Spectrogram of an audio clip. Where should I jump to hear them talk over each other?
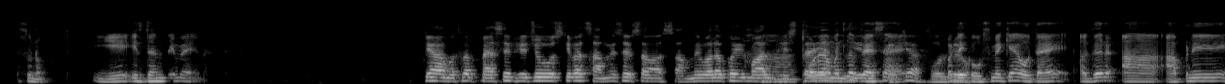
7.4 s

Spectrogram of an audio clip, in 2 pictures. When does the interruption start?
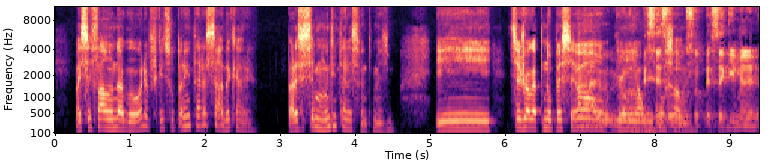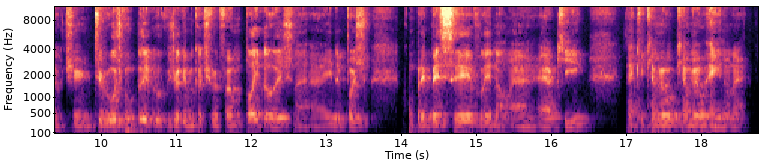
7.0 s

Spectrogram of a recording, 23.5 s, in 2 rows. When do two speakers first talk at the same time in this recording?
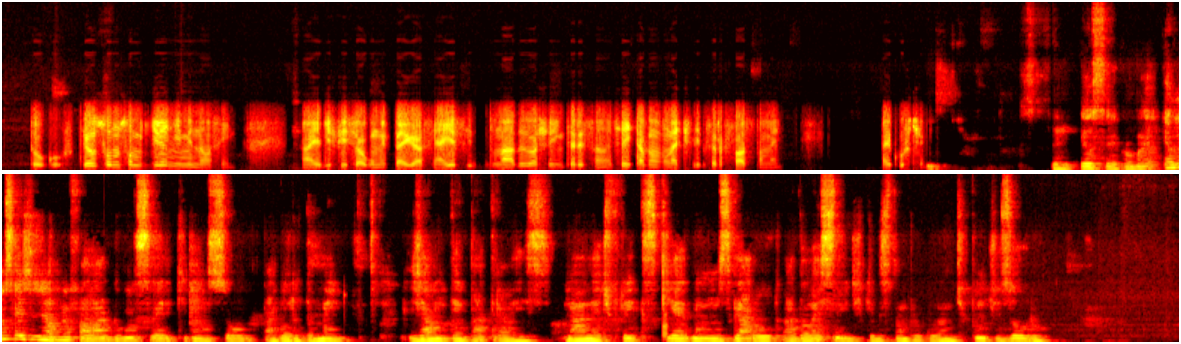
none

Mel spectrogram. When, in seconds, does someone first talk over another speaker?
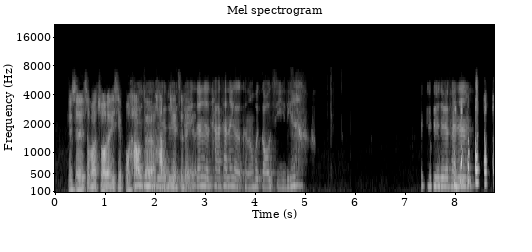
1.6 s

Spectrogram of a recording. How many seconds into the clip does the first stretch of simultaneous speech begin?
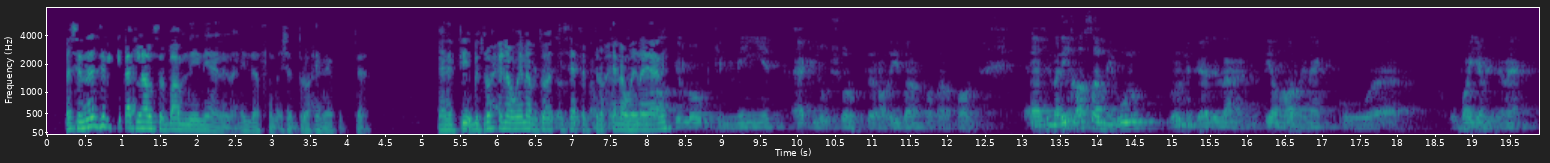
6.4 s

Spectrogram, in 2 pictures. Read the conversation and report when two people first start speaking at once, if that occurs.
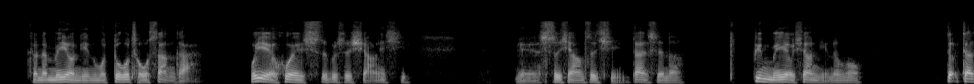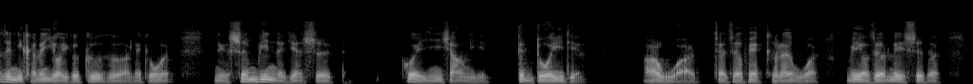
none

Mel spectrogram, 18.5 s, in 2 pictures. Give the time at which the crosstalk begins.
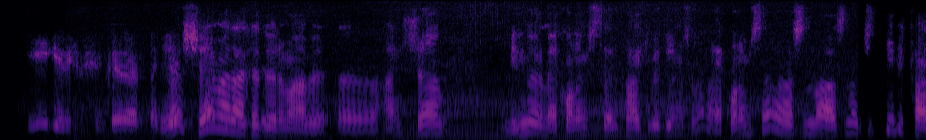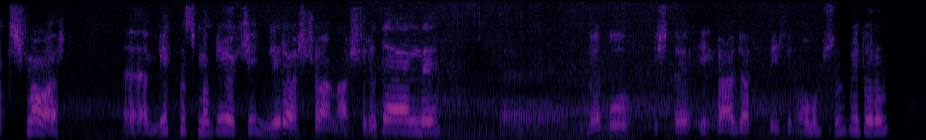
1.6 s

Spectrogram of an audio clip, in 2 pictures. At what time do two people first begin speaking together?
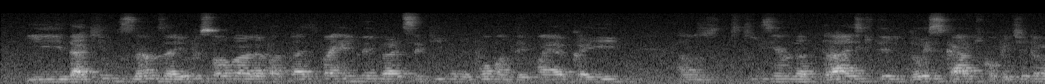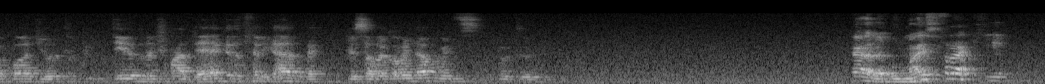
none

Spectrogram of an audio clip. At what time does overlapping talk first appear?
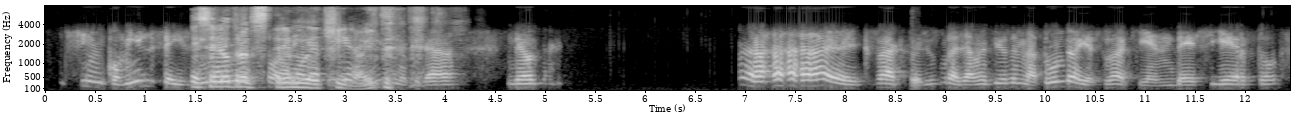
1.5 s

